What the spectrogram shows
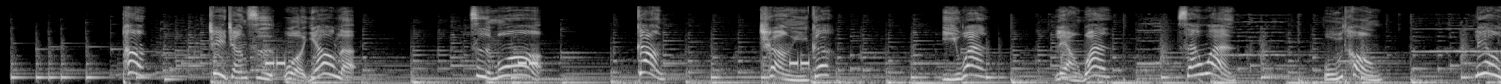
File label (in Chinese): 女 游戏 麻将 激情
